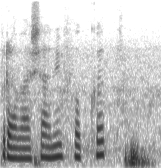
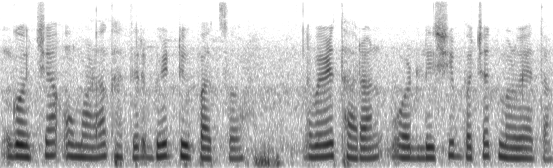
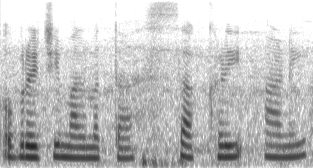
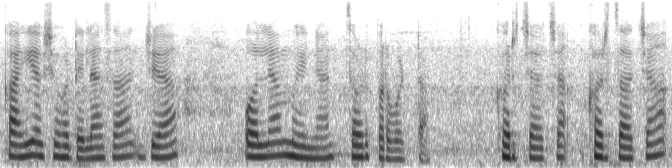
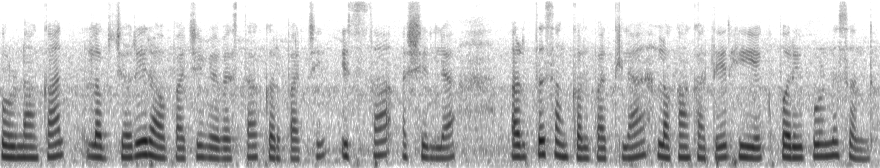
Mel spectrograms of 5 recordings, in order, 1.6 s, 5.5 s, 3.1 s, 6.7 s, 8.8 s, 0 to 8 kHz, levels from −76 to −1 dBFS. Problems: background sounds at intervals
